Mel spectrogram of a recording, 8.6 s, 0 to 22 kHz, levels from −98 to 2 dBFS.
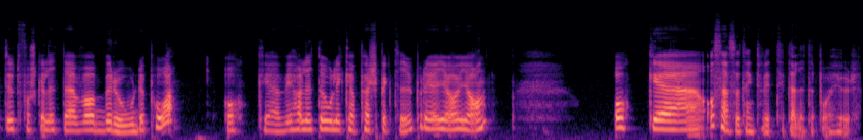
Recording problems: muffled; slightly; fading above 2.5 kHz

